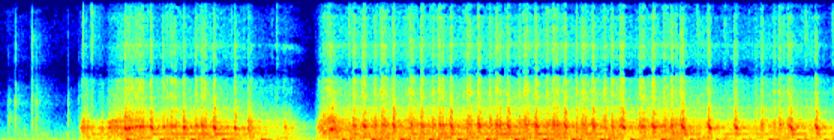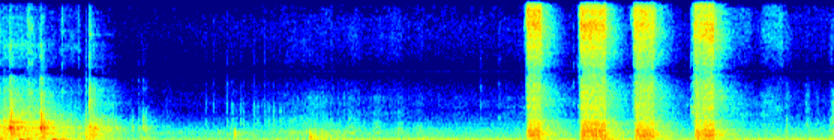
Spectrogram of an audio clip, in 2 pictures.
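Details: Small free ATV, after refitting and tightening the plug wire and plug, with starting fluid added: starter churns at about five beats a second, never catches.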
